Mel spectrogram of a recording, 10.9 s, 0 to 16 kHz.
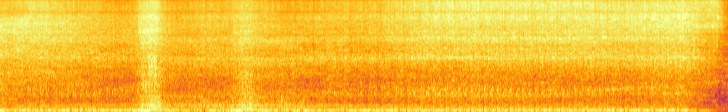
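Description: Restored 1976 Ford Bronco engine running at idle just after starting, steady and fairly loud. It rises briefly twice, about two and four seconds in, and cuts out near the end.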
